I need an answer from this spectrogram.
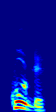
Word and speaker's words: could: COULD, देखो इसको पढ़ते हैं कुड। अब जिनको नहीं पता इसको कुल्ड पढ़ देते हैं, यहाँ पे इसका उच्चारण नहीं होता यल का, सिर्फ आपको कुड पढ़ना है बस, ऐसे कु और डी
